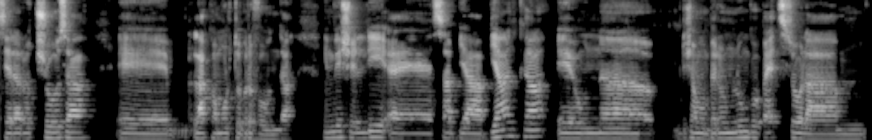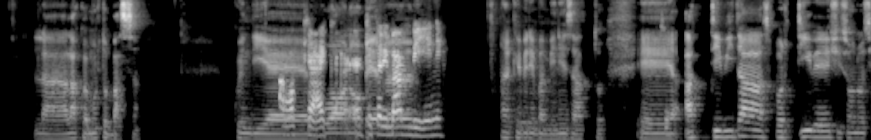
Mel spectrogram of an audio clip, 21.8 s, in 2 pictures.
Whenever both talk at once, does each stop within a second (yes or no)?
no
